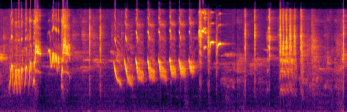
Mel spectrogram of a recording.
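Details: Loud, energetic white-rumped shama song meant to provoke other birds into singing: sharp clicks and a rapid series of about eight downslurred whistles, then scattered chips and a buzzy burst at the end.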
